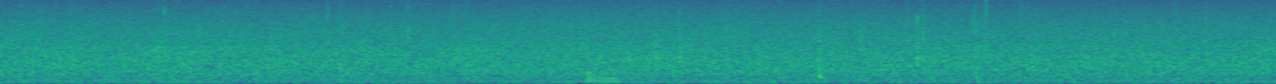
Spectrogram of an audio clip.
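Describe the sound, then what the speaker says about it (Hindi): Steady, dense hiss of heavy rain falling on surfaces, continuous throughout with a few faint drips and knocks, no voices. "बारिश बहुत हो रही है"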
